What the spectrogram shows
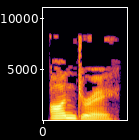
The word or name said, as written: andre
